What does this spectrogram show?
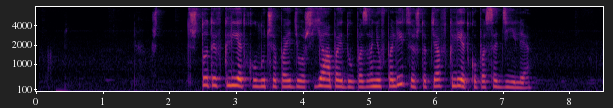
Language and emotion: Russian, angry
